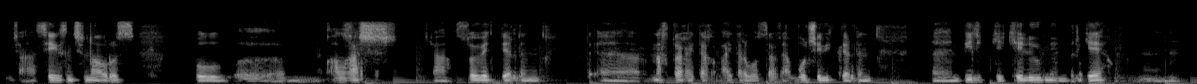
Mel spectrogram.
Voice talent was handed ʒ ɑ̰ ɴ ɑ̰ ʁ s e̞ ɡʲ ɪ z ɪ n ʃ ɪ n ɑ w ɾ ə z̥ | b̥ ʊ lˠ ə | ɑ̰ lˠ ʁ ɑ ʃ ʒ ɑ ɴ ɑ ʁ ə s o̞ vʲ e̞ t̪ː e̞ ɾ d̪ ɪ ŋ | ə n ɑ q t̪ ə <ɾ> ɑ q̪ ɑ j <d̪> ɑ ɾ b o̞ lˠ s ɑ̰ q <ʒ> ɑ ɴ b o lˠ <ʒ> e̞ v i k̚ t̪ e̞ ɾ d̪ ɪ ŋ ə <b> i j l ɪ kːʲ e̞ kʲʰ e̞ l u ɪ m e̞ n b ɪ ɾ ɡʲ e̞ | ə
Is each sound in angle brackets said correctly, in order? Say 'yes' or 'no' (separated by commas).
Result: yes, no, yes, no, yes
